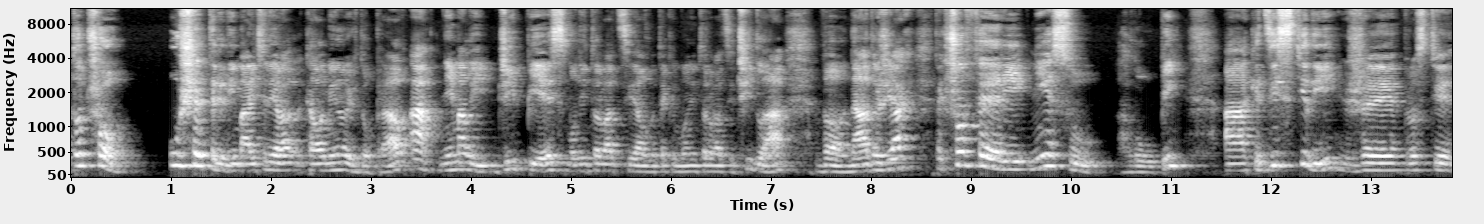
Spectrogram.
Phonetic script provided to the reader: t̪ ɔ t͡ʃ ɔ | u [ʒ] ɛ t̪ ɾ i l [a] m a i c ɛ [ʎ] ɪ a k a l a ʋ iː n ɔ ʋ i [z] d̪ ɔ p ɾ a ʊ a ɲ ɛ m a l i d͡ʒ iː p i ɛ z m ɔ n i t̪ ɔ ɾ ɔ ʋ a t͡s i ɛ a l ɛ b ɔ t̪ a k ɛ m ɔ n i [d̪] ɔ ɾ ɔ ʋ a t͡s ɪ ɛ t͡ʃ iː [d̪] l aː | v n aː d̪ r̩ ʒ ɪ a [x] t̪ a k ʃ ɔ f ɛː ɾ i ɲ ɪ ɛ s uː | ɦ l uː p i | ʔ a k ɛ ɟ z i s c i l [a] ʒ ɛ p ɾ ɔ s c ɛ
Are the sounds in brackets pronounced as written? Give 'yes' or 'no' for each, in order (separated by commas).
no, no, yes, no, no, yes, yes, no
